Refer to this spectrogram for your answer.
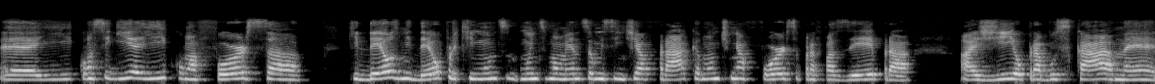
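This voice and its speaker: Very slowly and with very even loudness, a woman speaks in a high pitch with monotone, flat intonation. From southern Brazil (Santa Catarina). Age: 30s. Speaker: interview guest sharing personal story. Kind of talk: testimony in a live interview.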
